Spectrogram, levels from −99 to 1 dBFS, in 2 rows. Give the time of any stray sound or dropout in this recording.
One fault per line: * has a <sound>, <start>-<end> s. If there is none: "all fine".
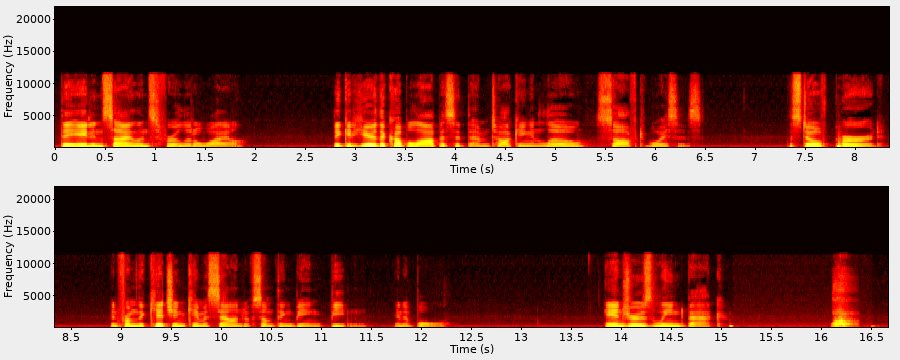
* has a bark, 16.1-16.4 s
